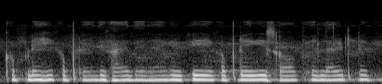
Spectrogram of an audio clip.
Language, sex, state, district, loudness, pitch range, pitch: Hindi, female, Punjab, Kapurthala, -14 LUFS, 205-210 Hz, 205 Hz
